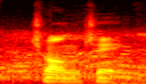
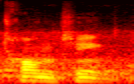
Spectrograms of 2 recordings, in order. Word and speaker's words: Chongqing: I would like to say we are loving Chongqing. Oh, great pronunciation. Thank you. I'm working on it. It is great. My pronunciation of Chongqing.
